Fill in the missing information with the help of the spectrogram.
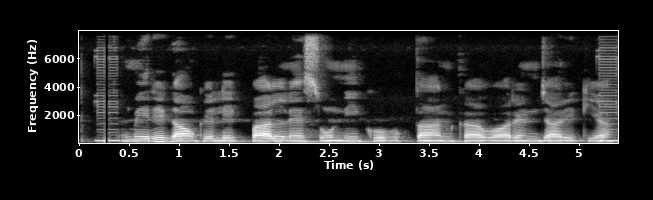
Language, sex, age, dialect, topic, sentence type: Hindi, male, 18-24, Awadhi Bundeli, banking, statement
